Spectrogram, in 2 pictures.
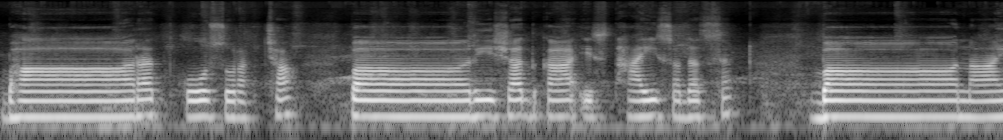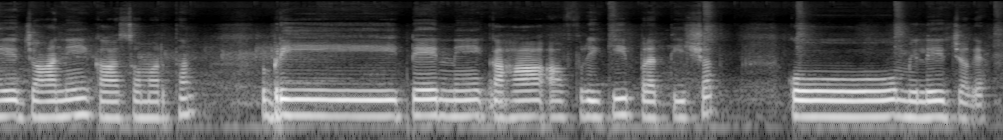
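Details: Man who says he has almost overcome his own stammering reads Hindi newspaper aloud slowly, pausing for a mouth breath every three to four words and stretching the first letter; stuttering fluency-shaping technique (prolonged onsets with paced pauses).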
